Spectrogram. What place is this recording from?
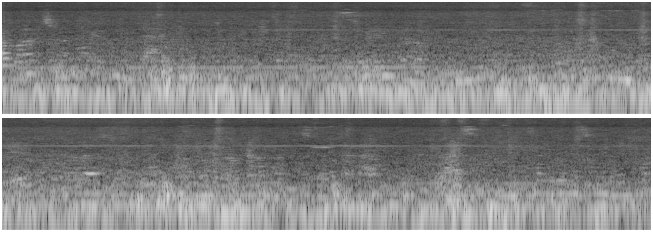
bus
